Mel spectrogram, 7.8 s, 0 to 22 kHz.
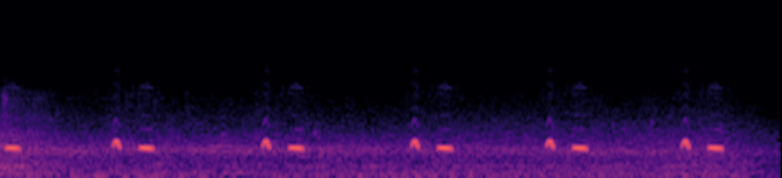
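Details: Common cuckoo (Cuculus canorus) singing at Baie d'Audierne, Brittany, France, late April–early May 2022: classic two-note 'cu-coo', the second note falling, repeated about every one and a half seconds over steady background hiss.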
